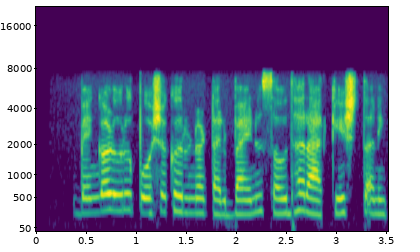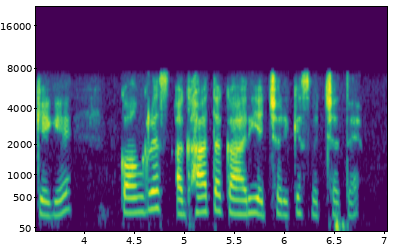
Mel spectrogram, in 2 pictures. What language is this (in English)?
Kannada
